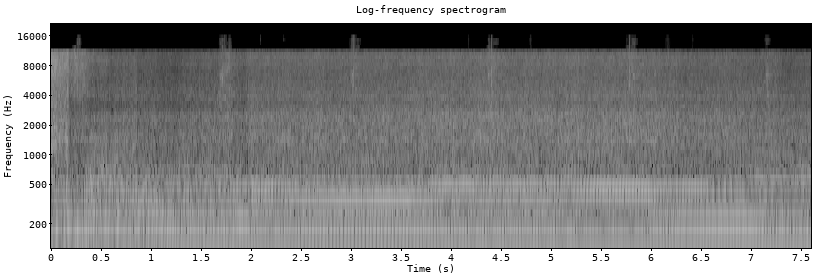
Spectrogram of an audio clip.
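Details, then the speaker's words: Mitsubishi Evo 8/9 that started then died after 10–15 seconds, fuel pump relay losing trigger signal, now bypassed: strong, steady low rumble with smooth rev rises and no stumble or cutting out; running normally. "Okay, there it is, it's running."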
